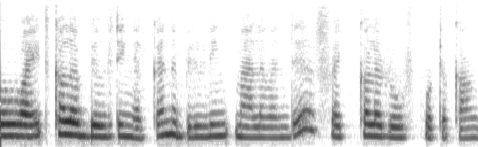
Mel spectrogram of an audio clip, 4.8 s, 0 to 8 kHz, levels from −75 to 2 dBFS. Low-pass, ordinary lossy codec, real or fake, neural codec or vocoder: 7.2 kHz; none; fake; codec, 16 kHz, 0.4 kbps, LongCat-Audio-Codec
